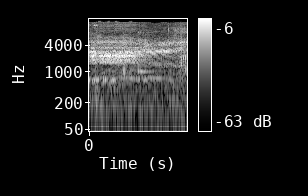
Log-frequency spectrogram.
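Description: A sheep bleats once, nearby, filling a short moment with a wavering nasal cry and no talk.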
